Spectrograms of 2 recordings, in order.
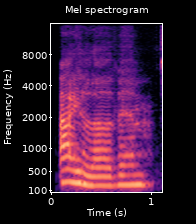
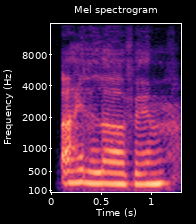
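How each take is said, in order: First: It is said in a plain voice. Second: It is said in a more sensual voice.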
